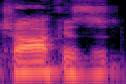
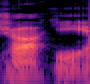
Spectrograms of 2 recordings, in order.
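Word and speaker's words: Chalke: Sarah Chalk she's a great actress, but. – I just found out it's Chalk, and I've always pronounced it Chalky, and I just found out that it was Chalk.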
